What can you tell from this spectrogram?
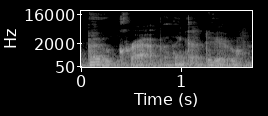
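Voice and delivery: hushed, breathy "oh crap" to herself; sudden whispered dread; panicked whisper. Retold or imitated. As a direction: whisper it like you just got caught. Panicked aside when daughter says she knows.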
